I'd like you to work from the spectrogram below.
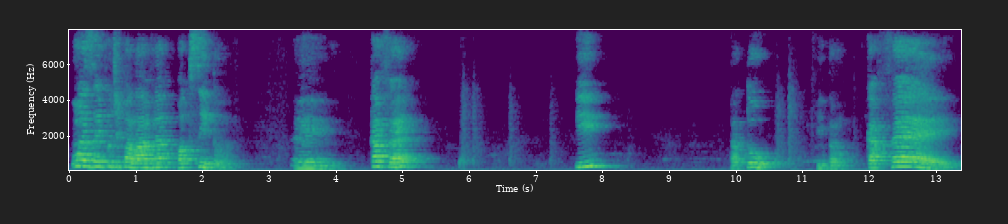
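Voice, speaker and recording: A Brazilian woman teacher giving a video lesson to children, speaking slowly and carefully and repeating example words. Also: high voice, highs cut off. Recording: very echoey room, distant mic.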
